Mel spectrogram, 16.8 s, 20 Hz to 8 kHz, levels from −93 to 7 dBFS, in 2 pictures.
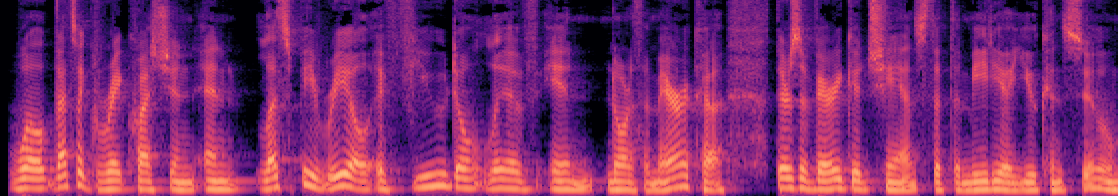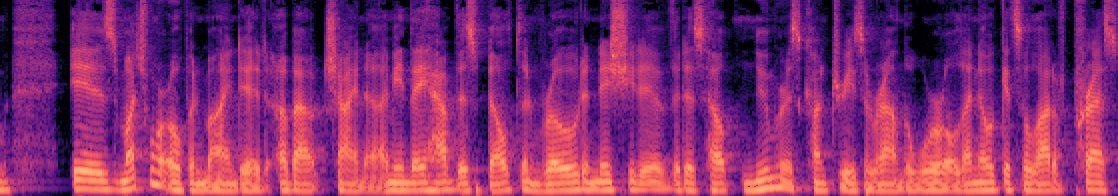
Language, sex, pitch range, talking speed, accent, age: English, male, 115-135 Hz, 205 wpm, American, 30-49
